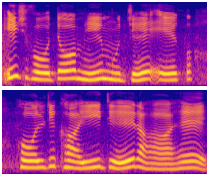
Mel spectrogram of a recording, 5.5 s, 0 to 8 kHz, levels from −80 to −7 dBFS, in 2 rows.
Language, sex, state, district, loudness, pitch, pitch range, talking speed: Hindi, female, Madhya Pradesh, Katni, -14 LUFS, 240 Hz, 225-260 Hz, 110 wpm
